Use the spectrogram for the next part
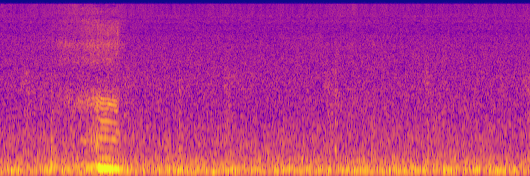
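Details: Ponta the dog, fast asleep indoors and sometimes twitching paws and ears, gives a single short, droning snore near the start, followed by several seconds of soft room hiss.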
